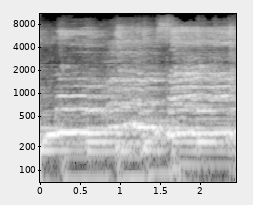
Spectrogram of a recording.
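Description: A woman singing held notes over a steady musical accompaniment.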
